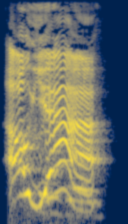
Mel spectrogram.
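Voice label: UK female, Enthusiastic, DJ vocals; beanstalk-audio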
